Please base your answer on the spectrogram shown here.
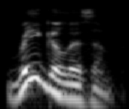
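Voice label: "regalism", British English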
